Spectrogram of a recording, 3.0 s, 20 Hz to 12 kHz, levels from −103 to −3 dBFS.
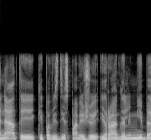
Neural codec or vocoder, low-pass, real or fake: none; 7.2 kHz; real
